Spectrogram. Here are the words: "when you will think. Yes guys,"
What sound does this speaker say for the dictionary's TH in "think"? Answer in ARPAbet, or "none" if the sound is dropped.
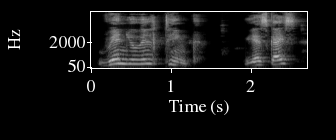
T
